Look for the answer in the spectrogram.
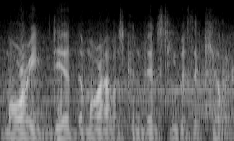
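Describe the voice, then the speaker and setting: A man's voice: deep voice, fairly even intonation, fast, music in the background, natural voice. An actor playing a terse, determined Texas Ranger lawman in a 1950s radio western. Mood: grim, determined. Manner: terse, matter-of-fact. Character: steady, determined Texas Ranger tracking a killer. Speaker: lead actor and narrator. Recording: noisy muffled 1950s radio recording.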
